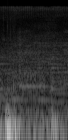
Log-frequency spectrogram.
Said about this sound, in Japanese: ちょっとなんか草刈りをしている音が結構大きく聞こえているかもしれません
